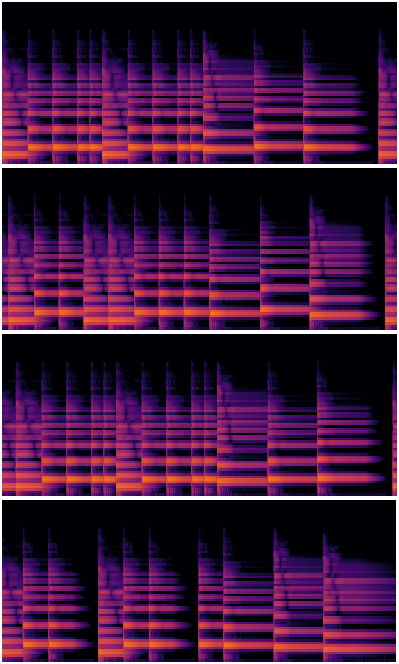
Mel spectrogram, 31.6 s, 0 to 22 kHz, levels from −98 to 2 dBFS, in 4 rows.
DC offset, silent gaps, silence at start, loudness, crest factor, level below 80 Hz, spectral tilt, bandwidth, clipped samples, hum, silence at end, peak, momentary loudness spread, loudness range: under 0.1%; 7.42-7.53 s, 15.45-15.56 s, 23.50-23.61 s, 25.54-25.62 s, 27.55-27.63 s; 0 s; -38 LUFS; 14 dB; -80 dBFS; -5.5 dB/octave; 8.4 kHz; under 0.1%; none; 0 s; -22 dBFS; 11 LU; 4 LU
